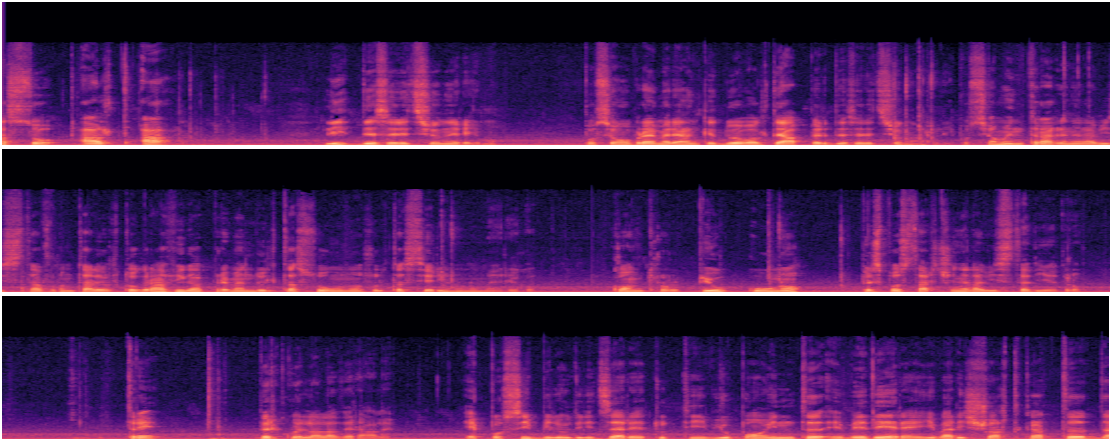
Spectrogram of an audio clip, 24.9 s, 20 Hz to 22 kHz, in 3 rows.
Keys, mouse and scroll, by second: 1.9 alt+a, 7.4 a, 11.6 KP_1, 14.0 ctrl+KP_1, 18.1 KP_3.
